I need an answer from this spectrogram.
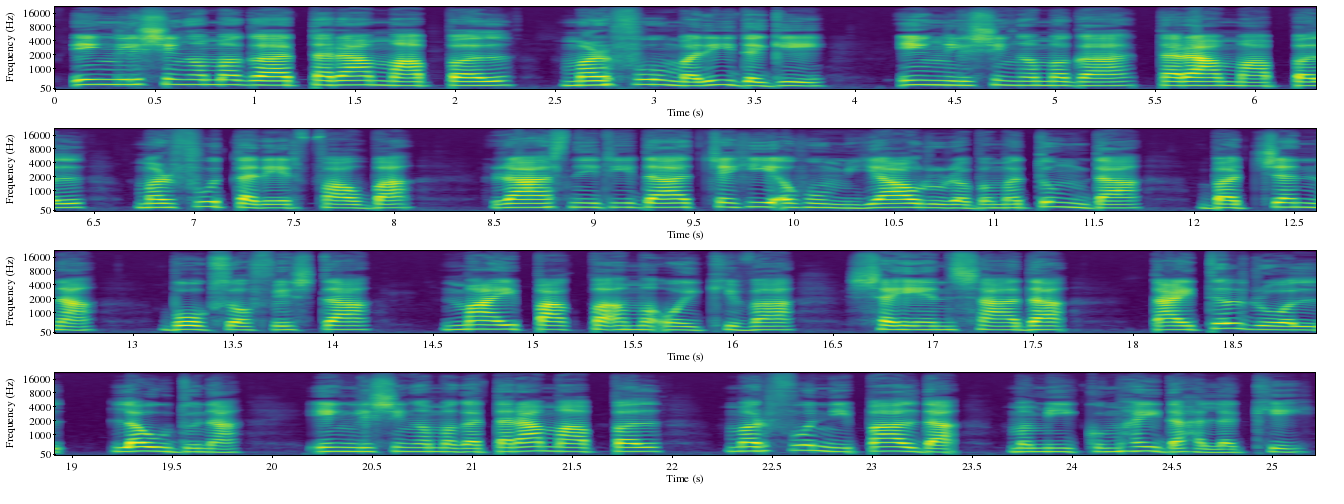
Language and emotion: Manipuri, neutral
